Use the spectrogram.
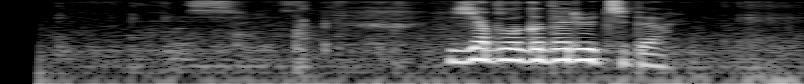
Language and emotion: Russian, neutral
